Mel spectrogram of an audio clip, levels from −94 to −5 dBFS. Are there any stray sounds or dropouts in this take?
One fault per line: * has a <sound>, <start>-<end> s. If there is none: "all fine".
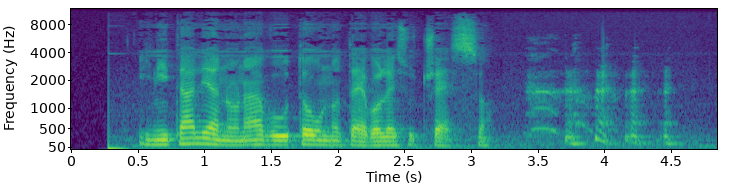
* has a laugh, 3.4-4.6 s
